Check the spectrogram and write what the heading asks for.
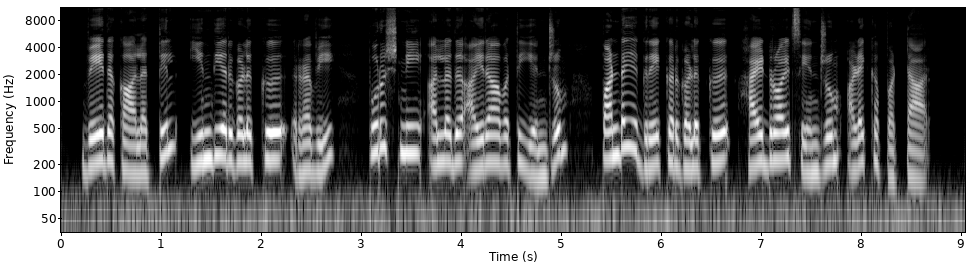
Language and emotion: Tamil, neutral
